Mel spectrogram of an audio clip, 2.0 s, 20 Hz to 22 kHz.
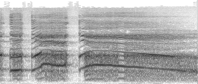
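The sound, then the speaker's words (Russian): A rooster crows loudly in a fairy-tale scene at about 3 a.m. The call is a single harmonic crow of about two seconds, with short choppy notes and then a long, gradually falling tone. “Около 3 часов ночи петух проснулся, взмахнул крыльями и оглушительно пропел свое веселое”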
